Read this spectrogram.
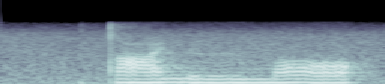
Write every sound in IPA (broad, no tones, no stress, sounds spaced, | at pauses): tˤ e n ɨː m ɔ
